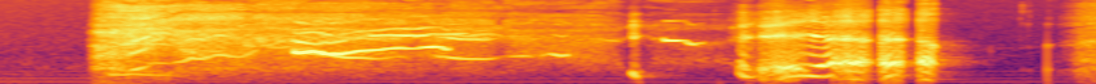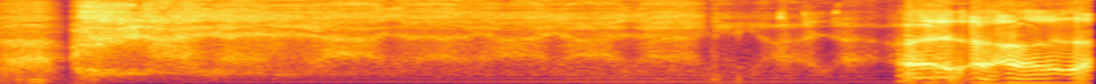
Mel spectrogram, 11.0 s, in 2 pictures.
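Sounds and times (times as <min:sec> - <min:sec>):
laughter: 0:00.5 - 0:04.5
voice imitating unearthly rasping demonic breathing: 0:05.4 - 0:10.8.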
